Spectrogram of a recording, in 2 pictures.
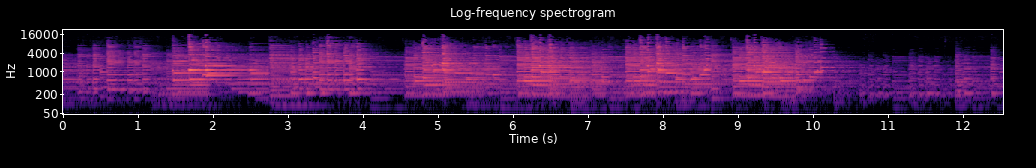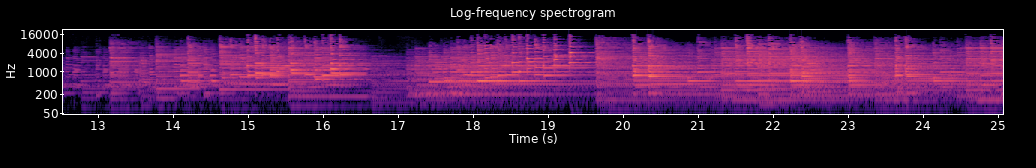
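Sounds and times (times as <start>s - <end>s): classical piano music: 0.0s - 25.0s.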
